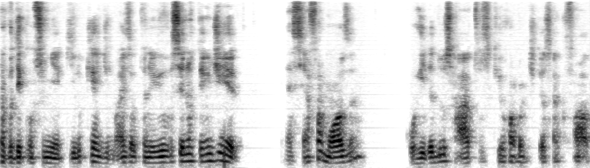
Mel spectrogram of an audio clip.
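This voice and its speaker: A man's very fast speech, dark and mellow in tone, with ordinary pitch variation. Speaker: online course teacher. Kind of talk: lecture. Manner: hesitant, repeats words.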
